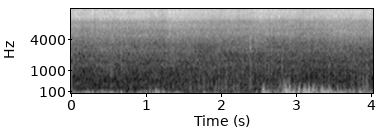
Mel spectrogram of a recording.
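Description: Cooking spray hisses in soft bursts onto shish kebab kofta, faint at first then louder in a cluster of short puffs near the end, with no talking.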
